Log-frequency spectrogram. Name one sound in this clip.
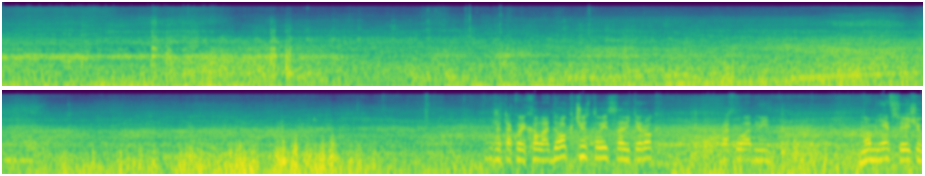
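Roller skate wheels rumble along a paved path.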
